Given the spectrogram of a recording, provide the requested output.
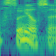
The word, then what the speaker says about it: Nielsen: I'm just going to go for Nielsen because it's N-I-E-L-S-O-S-E-N. – Nielsen. That would be like Nielsen ratings.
